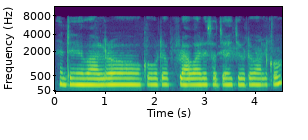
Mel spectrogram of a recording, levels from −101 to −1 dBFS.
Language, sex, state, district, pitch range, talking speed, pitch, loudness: Odia, female, Odisha, Nuapada, 200-205 Hz, 170 wpm, 205 Hz, -14 LUFS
